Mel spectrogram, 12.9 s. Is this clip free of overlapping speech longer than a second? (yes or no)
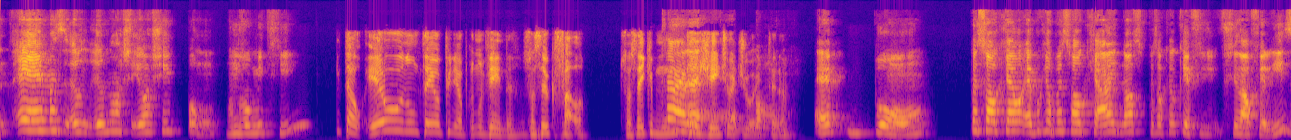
no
